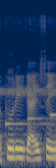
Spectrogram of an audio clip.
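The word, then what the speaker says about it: 々: Cái dấu này đọc là kuri kaisi ha.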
